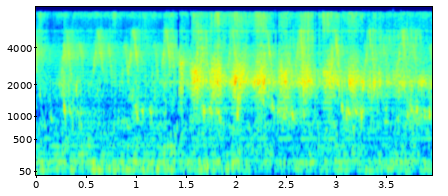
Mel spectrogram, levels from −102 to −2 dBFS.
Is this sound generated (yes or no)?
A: yes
